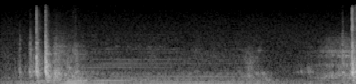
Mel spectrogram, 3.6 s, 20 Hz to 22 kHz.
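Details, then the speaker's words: Chevy Colorado crew cab after AC Delco MU1385 fuel pump replacement, battery reconnected, ignition on: after key clicks a low steady electric hum about two seconds then stops; normal fuel pump priming, no leaks, engine then starts. "All right, the pump came on. Let's do it again. It didn't cycle a second time."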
